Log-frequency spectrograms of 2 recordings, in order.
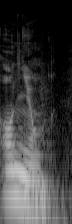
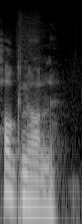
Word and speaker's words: Hognon: But he still is in charge, technically, with Vincent Ognon. I hope you like that pronunciation. – I think that's very good. Yeah, thanks. – Hognon. – Silent H. – Vincent Hognon.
